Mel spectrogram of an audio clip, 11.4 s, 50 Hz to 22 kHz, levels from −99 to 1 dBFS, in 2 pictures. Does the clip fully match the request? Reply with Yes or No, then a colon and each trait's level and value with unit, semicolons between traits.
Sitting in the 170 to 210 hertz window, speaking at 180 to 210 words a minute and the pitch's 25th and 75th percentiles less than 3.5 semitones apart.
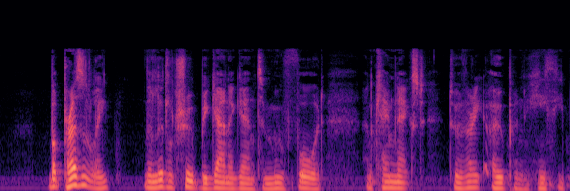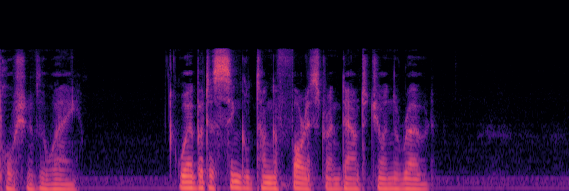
No: low, 110 Hz; average, 185 wpm; average, 2.8 semitones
